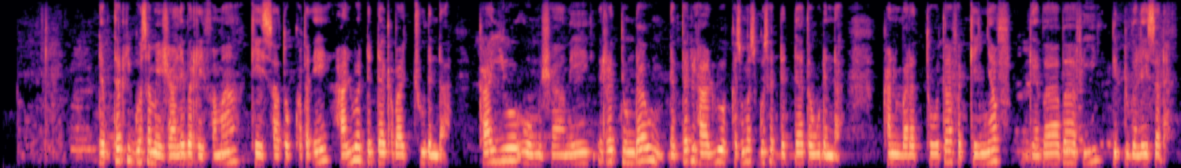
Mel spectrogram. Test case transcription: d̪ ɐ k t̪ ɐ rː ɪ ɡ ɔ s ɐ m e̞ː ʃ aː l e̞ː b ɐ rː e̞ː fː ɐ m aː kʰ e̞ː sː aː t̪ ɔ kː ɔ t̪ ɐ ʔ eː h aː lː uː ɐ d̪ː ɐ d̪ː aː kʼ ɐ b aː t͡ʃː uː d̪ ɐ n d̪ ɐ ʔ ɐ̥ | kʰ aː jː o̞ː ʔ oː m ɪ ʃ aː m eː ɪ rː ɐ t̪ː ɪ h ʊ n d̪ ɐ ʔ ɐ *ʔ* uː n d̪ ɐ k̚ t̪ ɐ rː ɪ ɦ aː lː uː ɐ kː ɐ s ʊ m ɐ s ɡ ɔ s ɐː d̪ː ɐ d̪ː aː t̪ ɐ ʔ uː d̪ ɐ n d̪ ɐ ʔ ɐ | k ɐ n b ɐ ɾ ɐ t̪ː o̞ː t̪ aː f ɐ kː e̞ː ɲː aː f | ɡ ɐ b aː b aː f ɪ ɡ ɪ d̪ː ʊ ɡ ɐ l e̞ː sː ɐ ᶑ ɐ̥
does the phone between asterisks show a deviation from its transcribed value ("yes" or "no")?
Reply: no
